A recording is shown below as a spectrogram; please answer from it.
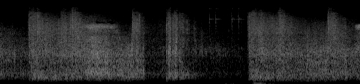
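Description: Rapid, sustained gunfire from a battle in the video game Conquerors 3, broadband bursts firing almost continuously with two brief gaps, loud and close with no talk.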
